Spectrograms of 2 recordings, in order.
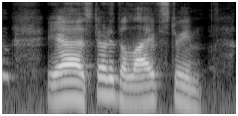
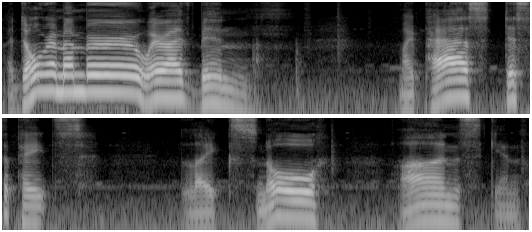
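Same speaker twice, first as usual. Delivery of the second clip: recited lyric; 4 semitones lower, slower than usual. Acted. Reading his own song lyric.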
